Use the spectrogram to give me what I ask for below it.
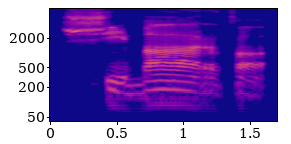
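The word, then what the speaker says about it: שִׁבַּרְתָּ: al haluchoth horishonim asher shibarto. We know the accent that's this syllable because it has the method, the thing pointing up and down. Shibarto and not shibarto. Shibarto, shibarto. Yomer Adonai El Moshe, Sol Lecha, Shene Luchoth, Avonim, Ori Shonim.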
